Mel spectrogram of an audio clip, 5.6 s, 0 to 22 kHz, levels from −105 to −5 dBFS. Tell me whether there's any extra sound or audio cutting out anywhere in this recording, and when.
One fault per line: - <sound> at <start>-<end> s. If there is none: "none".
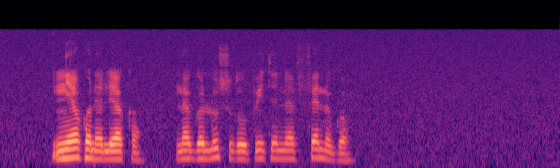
none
